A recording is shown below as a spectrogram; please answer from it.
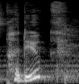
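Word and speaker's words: Padauk: So this is Paduke. I did verify the pronunciation of that one too. I did have that one right.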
